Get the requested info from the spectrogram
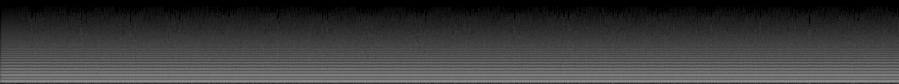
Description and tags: Transistor Organ Violin - D3
Sample of an old combo organ set to its "Violin" setting.
Recorded with a DI-Box and a RME Babyface using Cubase.
Have fun!
70s, analog, analogue, combo-organ, electric-organ, electronic-organ, raw, sample, string-emulation, strings, transistor-organ, vibrato, vintage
